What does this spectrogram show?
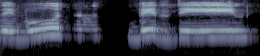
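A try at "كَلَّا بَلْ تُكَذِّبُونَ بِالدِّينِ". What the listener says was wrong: پھر وہی چیز کھینچ دیا نہیں، پھر ایک مرتبہ صحیح سے کلا بل تکذبون بالدین.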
